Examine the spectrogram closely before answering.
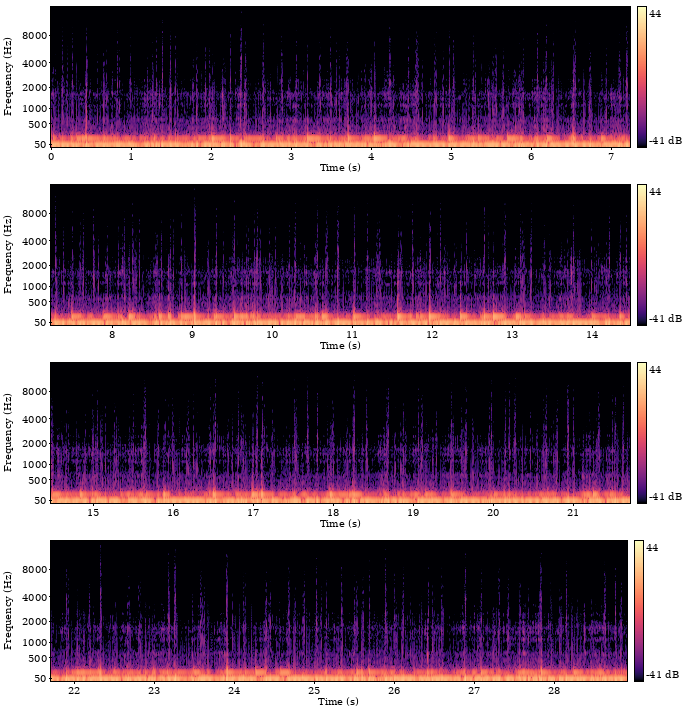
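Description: Mountain bike rolling over a gravel and dirt trail, heard through a camera clamped to the handlebars: a steady low rumble with constant small rattles and clicks as the bike and mount shake over the stones.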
